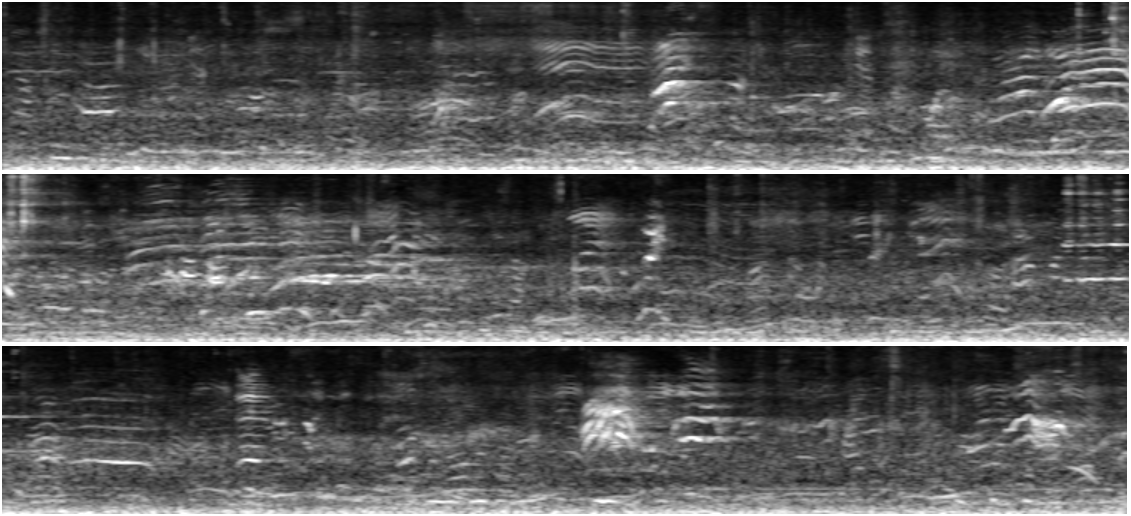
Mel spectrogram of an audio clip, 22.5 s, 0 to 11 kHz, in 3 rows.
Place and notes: Ernst-Busch-Straße, Berlin, Deutschland - housing project, yard ambience
Evening ambience, yard between houses. Since September 2017, around 450 refugees have been living in the residential building, including families with children and single travellers. The local operation is organised by the Stephanus Foundation, which supports the people with a facility management and local social workers.
(SD702, DPA4060)
1 September 2019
